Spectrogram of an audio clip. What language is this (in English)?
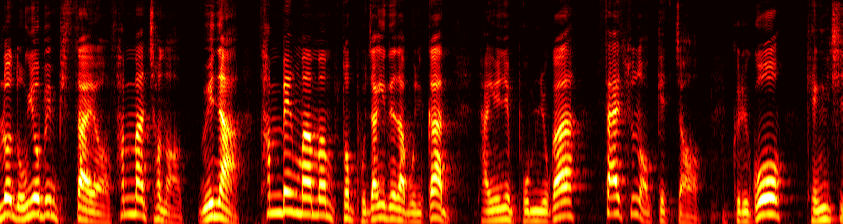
Korean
